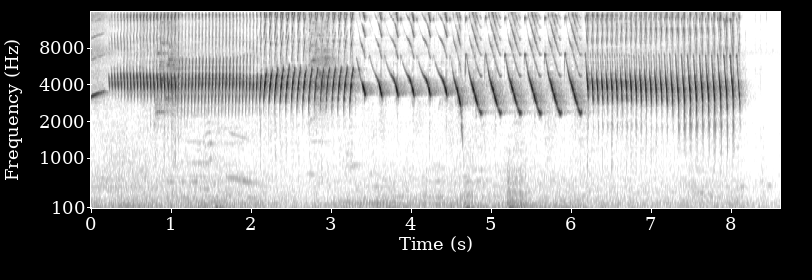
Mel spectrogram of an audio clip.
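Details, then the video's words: Lure song of a male canary for stressed canaries that have stopped singing: a long high buzzy trill, then a run of quick rising and falling whistled sweeps, ending in another rapid metallic trill before an abrupt stop. "TERAPI KENARI STRESS MACET BUNYI AGAR CEPAT GACOR LAGI DENGAN SUARA PANCINGAN KENARI JANTAN GACOR"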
